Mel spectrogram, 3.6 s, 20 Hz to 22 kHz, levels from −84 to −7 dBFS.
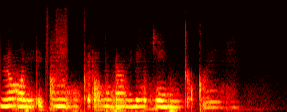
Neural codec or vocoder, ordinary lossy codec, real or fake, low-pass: codec, 44.1 kHz, 0.9 kbps, DAC; MP3, 64 kbps; fake; 19.8 kHz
